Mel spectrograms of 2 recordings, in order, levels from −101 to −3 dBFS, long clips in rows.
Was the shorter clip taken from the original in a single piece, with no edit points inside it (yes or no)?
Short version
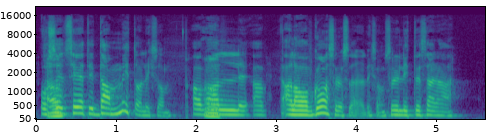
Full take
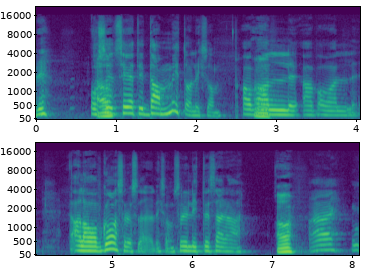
no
